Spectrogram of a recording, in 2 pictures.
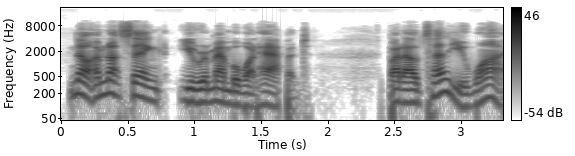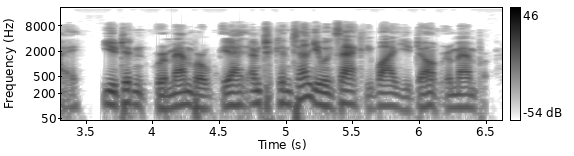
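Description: Talkative low-voiced man hosting a call-in. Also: expressive, fast, darkish tone, dry recording, dull audio. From Britain. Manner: talkative, storytelling, frequent "right?" tags. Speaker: call-in show host. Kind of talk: call-in advice conversation.

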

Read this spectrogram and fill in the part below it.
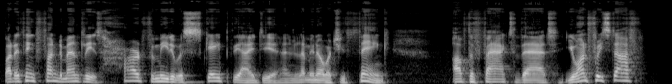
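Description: A man's voice: mid-range voice, sing-song, brisk, sharp tone. A middle-aged man from England speaking as an interview host, giving expansive, emphatic explanations in a conversational political monologue. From born in Ireland, grew up in London, England.

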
